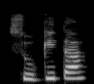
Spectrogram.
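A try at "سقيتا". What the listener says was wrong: تا نہیں پڑھیں گے, یہ موٹا پڑھا جاتا ہے. قاف پھر دوبارہ سے مفخم پڑھا جاتا ہے موٹا.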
